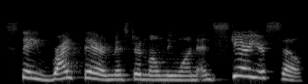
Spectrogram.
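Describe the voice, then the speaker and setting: A high-voiced, headstrong young woman, played by an actress in an old-style radio drama. She is firm and scornful, and the sound is slightly muffled. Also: expressive, moderate pace. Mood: scornful anger. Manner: firm, commanding. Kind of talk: 1940s radio-play acting.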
